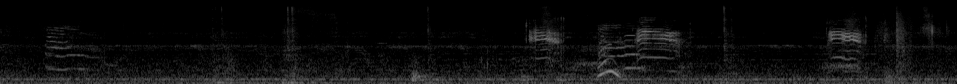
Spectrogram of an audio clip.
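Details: Domestic cat meowing indoors: a short meow near the start, then a cluster of several rising-and-falling meows around the middle and one more near the end, with quiet gaps and a low steady hum between calls.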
